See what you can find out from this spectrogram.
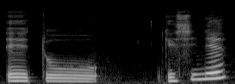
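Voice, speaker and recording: Nasal, stuffed-up woman radio host, lowish voice. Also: sing-song, extremely slow, dark tone, dry recording. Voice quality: nasal, congested from a blocked nose. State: stuffed-up nose. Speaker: solo radio show host, DJ. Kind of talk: casual chatty radio monologue with polite greetings.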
